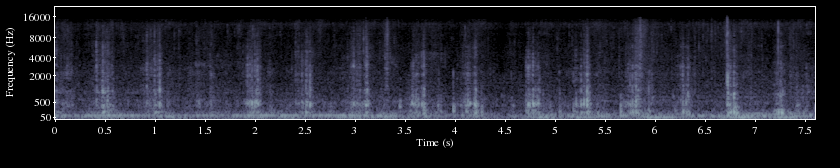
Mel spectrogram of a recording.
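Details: Sheep eating food indoors, steady crunchy biting and chewing repeated roughly twice a second, with a low hum underneath.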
